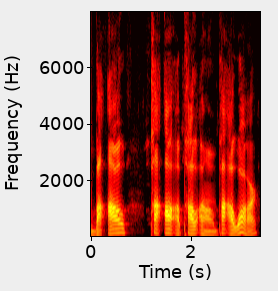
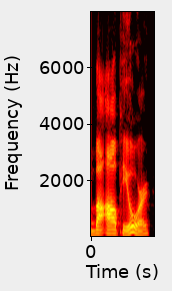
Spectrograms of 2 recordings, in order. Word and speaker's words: Baal Peor: And Israel joined himself into Baal Pa'awar, or that's the ancient pronunciation of it, but Baal Peor, and the anger of Yahweh was kindled against Israel.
